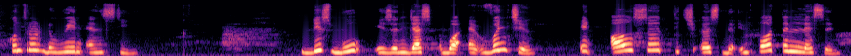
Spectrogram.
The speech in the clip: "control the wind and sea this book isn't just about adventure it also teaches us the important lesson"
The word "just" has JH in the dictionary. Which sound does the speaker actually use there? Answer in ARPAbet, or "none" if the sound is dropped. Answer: JH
